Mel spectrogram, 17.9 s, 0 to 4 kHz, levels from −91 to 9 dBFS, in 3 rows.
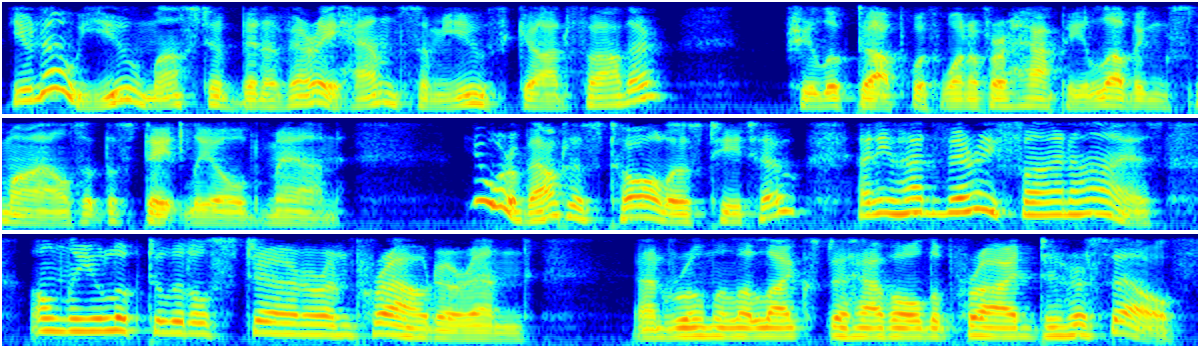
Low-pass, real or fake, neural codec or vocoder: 3.6 kHz; real; none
